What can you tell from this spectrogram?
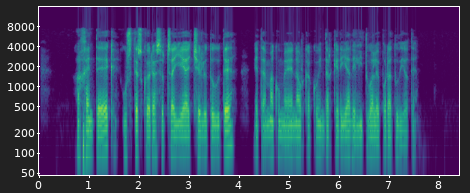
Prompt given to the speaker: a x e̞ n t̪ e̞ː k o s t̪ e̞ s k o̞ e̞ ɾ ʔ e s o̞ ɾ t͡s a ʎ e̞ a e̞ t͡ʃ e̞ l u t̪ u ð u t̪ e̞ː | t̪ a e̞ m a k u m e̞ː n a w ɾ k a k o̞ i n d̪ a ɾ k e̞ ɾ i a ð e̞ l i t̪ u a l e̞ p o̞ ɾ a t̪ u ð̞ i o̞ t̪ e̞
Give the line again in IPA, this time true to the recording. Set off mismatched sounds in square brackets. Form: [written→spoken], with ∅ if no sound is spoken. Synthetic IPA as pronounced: a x e̞ n t̪ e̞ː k [o→u] s t̪ e̞ s k o̞ e̞ ɾ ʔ [e→a] s o̞ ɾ t͡s a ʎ e̞ a e̞ t͡ʃ e̞ l u t̪ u ð u t̪ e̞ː | t̪ a e̞ m a k u m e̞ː n a w ɾ k a k o̞ i n d̪ a ɾ k e̞ ɾ i a ð e̞ l i t̪ u a l e̞ p o̞ ɾ a t̪ u ð̞ i o̞ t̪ e̞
